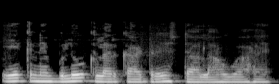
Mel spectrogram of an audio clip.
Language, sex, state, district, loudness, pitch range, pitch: Hindi, male, Jharkhand, Ranchi, -16 LUFS, 120-140 Hz, 125 Hz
